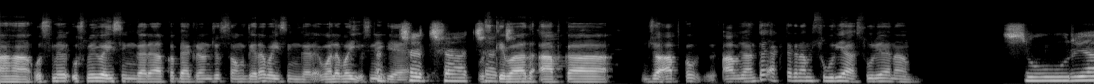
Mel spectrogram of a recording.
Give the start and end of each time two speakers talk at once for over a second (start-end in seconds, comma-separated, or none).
none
